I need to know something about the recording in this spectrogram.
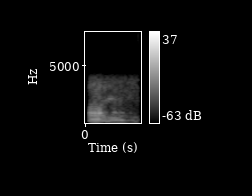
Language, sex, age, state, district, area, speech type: Hindi, female, 18-30, Rajasthan, Karauli, rural, conversation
